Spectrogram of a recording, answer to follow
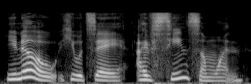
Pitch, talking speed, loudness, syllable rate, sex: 215 Hz, 190 wpm, -17 LUFS, 4.9 syllables/s, female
